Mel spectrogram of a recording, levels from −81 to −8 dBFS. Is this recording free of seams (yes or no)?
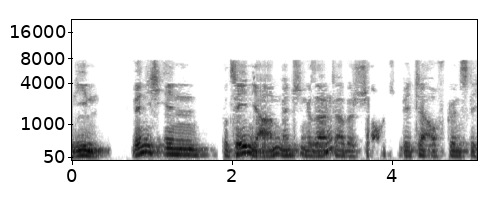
no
